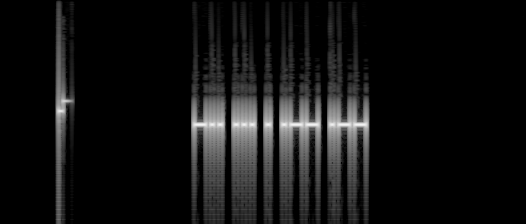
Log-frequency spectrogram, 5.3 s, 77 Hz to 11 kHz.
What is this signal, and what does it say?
Morse code, heard as a keyed tone, about 30 wpm, 700 Hz. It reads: DSEWW
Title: Five Challenging Letter-Number Combinations 30wpm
